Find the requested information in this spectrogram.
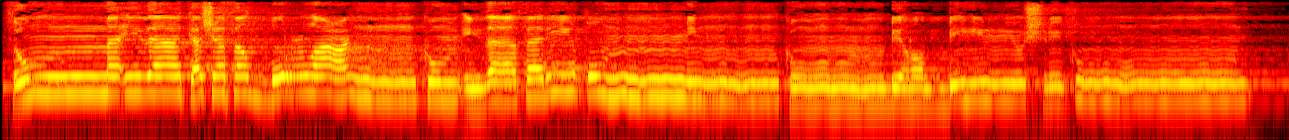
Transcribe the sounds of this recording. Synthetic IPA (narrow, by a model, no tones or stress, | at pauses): θʊmːaʔɪðaːkaʃafad̪ˤːʊrːʕankʊmʔɪðaːfaɾiːqʊmː | ɪŋ | kʊm | bɪɾˤɑbːɪhɪmjʊʃɾɪkuː | n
